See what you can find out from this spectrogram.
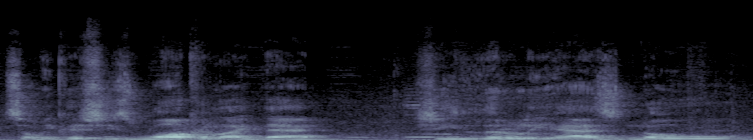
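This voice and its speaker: A man with a low voice tells a relaxed story in casual chat. The sound is roomy and echoey, and the mic is some distance away. A faint hiss sits underneath. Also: normal speed.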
